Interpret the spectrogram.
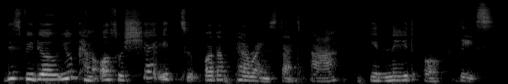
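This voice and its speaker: Her pitch sits in the middle but swings widely, at a normal pace and with a mellow quality. She is a Nigerian-accented woman in her forties from southeastern Nigeria, a native Igbo speaker, vlogger, and mother of four. She pleads earnestly to camera, saying "please" often and restarting frequently.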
